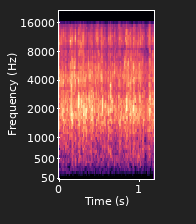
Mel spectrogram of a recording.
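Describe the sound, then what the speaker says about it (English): Brief, steady applause from a luncheon audience at Dickies Arena in Fort Worth during a State of the City event, a dense wash of clapping heard at moderate distance. "Let's give them a round of applause really quickly."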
